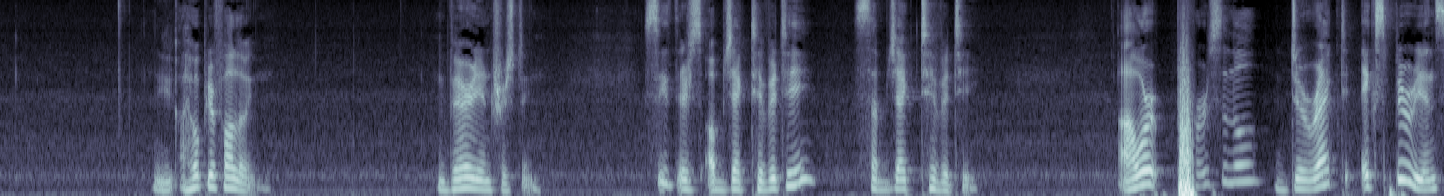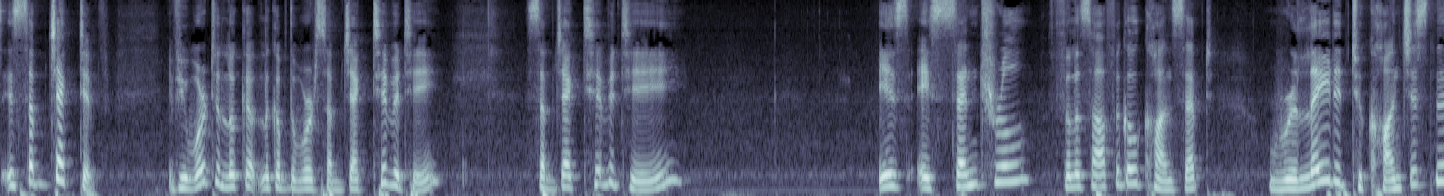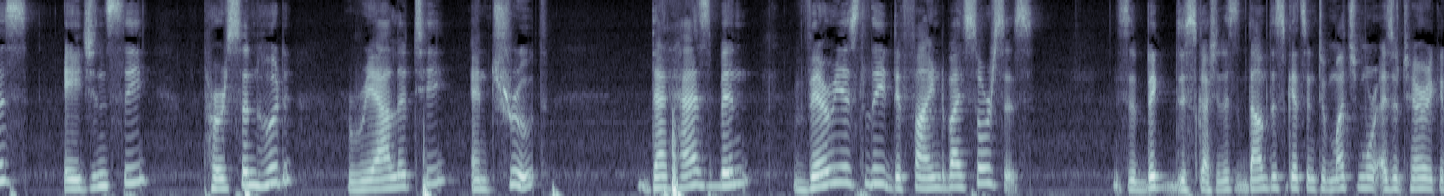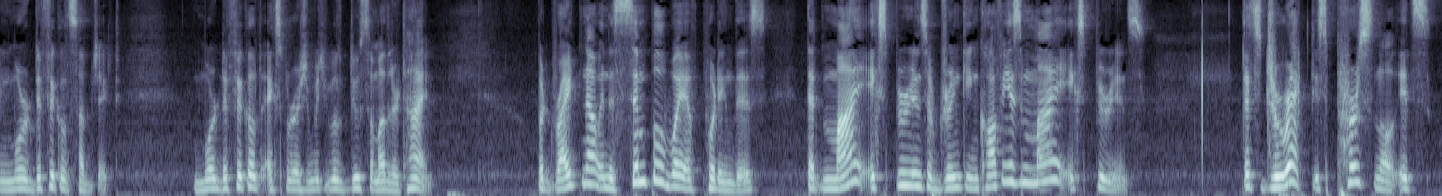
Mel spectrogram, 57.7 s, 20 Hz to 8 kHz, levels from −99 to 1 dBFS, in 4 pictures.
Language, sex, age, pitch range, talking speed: English, male, 50-69, 135-195 Hz, 105 wpm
